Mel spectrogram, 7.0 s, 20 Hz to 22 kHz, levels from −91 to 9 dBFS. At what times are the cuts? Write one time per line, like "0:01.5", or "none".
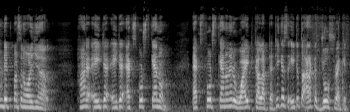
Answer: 0:01.7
